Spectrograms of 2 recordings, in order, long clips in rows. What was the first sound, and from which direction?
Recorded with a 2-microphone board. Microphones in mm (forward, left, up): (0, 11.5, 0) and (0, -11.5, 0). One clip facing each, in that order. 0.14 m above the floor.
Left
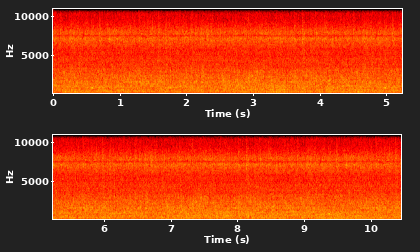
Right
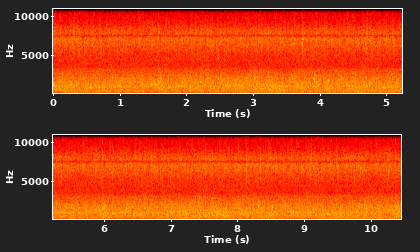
Running water, 75° right (ahead or behind).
